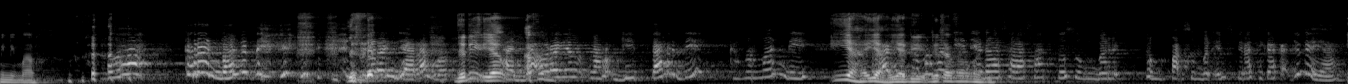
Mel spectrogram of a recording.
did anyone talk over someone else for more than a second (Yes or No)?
Yes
